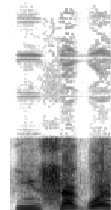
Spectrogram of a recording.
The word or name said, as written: Insagua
